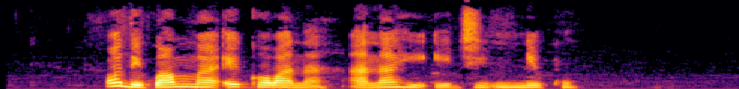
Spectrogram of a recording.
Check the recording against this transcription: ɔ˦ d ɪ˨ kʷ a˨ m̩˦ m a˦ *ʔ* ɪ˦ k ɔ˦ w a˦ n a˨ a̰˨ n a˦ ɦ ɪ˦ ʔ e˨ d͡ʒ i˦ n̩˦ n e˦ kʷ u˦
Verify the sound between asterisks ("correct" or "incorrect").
correct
